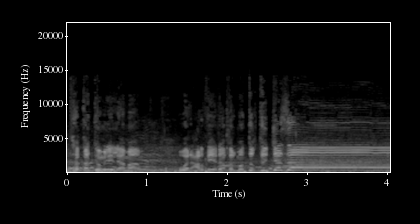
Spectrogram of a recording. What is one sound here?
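A football is kicked hard toward the goal.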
